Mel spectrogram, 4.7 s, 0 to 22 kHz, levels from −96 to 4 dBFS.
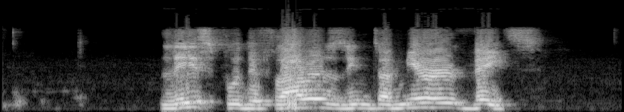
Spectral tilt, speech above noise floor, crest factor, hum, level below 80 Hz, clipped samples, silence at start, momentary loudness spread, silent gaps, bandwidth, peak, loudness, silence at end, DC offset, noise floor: -6 dB/octave; 57 dB; 14 dB; none; -50 dBFS; under 0.1%; 0.15 s; 7 LU; none; 8.2 kHz; 0 dBFS; -11 LUFS; 0.7 s; under 0.1%; -68 dBFS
